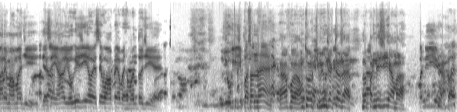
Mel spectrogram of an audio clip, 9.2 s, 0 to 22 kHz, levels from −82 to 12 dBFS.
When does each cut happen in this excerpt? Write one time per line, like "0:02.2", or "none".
0:03.4

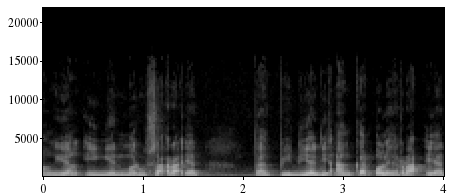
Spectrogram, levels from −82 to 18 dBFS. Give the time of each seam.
none

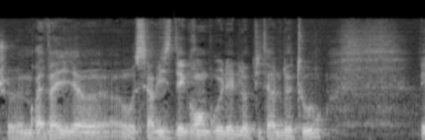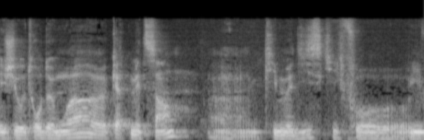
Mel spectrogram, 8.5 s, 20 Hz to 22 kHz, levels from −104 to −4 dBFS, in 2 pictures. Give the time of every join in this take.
none

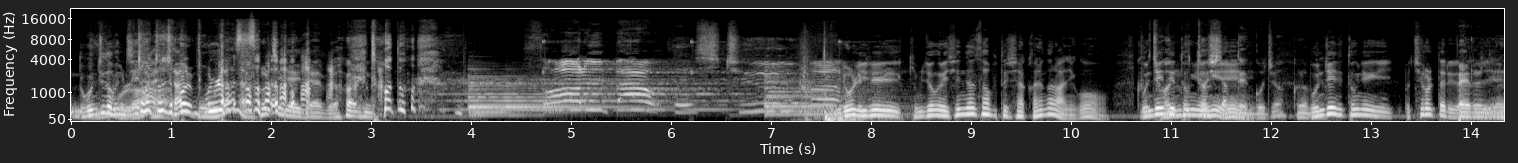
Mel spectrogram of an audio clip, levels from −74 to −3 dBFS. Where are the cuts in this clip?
0:03.3

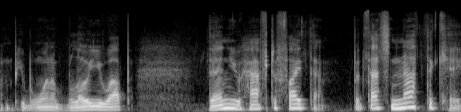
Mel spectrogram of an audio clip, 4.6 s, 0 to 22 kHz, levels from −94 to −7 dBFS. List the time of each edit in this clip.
0:03.5

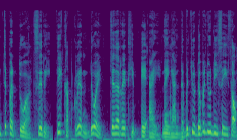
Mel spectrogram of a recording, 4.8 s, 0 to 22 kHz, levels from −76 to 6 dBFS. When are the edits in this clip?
0:01.0
0:03.1

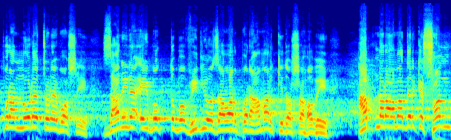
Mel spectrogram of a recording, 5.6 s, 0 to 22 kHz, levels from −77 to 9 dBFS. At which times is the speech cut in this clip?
0:04.3

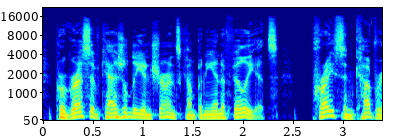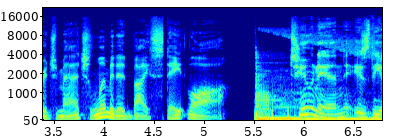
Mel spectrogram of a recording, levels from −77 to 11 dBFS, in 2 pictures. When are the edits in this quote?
0:05.3

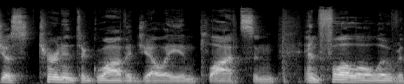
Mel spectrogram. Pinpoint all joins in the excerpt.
none

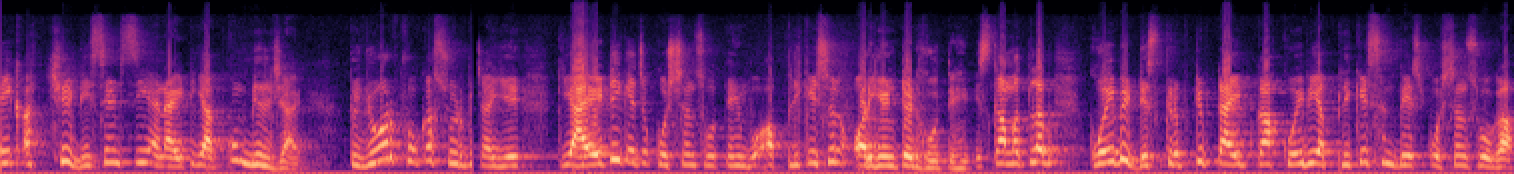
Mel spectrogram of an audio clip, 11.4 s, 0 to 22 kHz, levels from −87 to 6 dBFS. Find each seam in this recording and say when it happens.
0:03.5

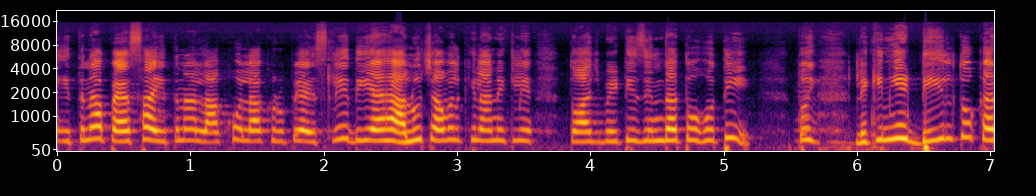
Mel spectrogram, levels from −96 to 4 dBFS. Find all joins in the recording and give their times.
0:05.7

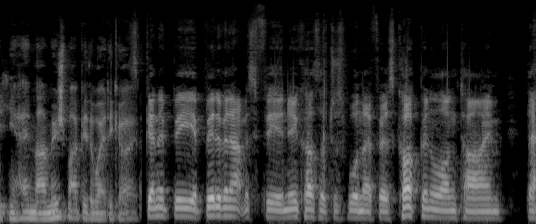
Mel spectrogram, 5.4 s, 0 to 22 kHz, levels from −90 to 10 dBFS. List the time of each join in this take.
0:01.2

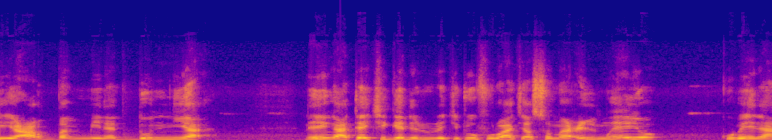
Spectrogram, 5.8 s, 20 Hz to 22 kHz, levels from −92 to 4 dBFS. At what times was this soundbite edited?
none

